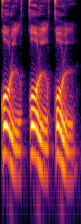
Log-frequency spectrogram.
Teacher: কফ জিব্বার গোড়া, কখনো হলকের মাঝখানে যাবে না বা হলকেই যাবে না।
